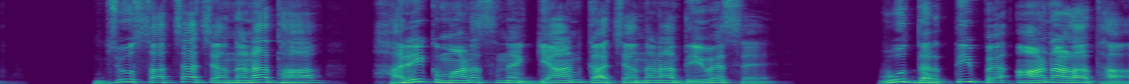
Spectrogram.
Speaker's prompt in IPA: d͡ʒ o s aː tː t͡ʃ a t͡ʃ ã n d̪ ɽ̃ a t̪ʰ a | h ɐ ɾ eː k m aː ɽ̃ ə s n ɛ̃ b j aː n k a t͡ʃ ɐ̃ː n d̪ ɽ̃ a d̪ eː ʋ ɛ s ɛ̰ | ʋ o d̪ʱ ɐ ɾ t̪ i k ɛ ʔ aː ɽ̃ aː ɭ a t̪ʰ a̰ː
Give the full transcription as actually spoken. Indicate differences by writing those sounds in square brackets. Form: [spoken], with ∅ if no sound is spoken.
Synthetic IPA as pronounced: d͡ʒ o s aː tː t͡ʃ a t͡ʃ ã n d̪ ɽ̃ a t̪ʰ a | h ɐ ɾ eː k m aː ɽ̃ ə s n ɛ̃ [ɡ] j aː n k a t͡ʃ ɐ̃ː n d̪ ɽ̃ a d̪ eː ʋ ɛ s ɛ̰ | ʋ o d̪ʱ ɐ ɾ t̪ i [p] ɛ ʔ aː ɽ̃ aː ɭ a t̪ʰ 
